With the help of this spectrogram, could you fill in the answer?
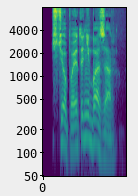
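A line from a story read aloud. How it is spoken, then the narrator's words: Calm. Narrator (Russian): спокойно сказал Лебедкин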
